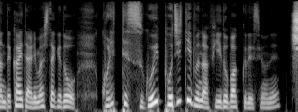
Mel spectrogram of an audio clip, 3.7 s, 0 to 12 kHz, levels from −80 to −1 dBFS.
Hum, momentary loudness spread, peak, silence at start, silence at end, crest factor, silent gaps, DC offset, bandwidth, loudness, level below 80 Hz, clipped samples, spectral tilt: none; 12 LU; 0 dBFS; 0 s; 0 s; 18 dB; none; under 0.1%; 12 kHz; -18 LUFS; -36 dBFS; under 0.1%; -4 dB/octave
